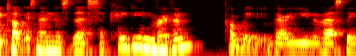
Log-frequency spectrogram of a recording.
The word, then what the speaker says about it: circadian: I definitely pronounced that wrong. I'm pretty sure I used to say like cardigan. I might be. No. I think I said that wrong. Circadian. Because I didn't even say enough syllables.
